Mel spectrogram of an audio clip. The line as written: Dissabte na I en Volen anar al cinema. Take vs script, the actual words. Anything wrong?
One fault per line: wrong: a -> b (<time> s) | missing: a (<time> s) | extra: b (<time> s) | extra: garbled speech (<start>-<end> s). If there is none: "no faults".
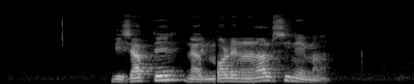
no faults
